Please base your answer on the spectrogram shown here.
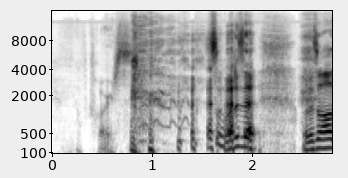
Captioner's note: laughing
